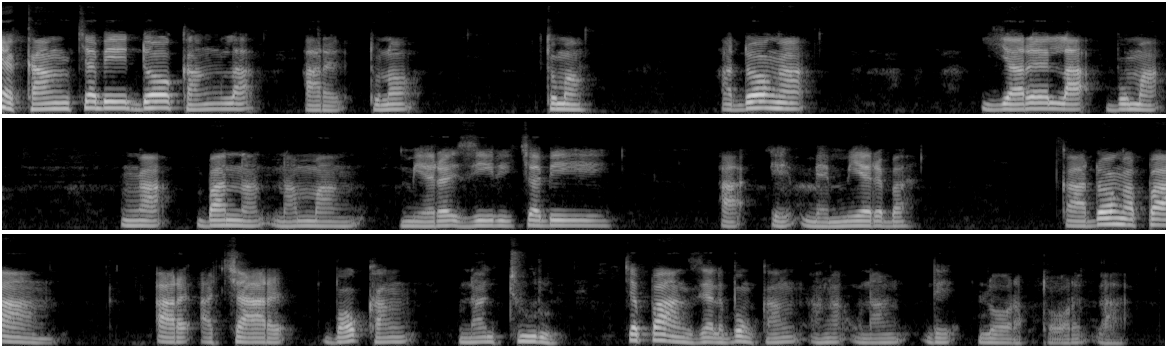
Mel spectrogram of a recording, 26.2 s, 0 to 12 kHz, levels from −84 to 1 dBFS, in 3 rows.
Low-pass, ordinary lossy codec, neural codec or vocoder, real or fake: 10.8 kHz; Opus, 32 kbps; none; real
